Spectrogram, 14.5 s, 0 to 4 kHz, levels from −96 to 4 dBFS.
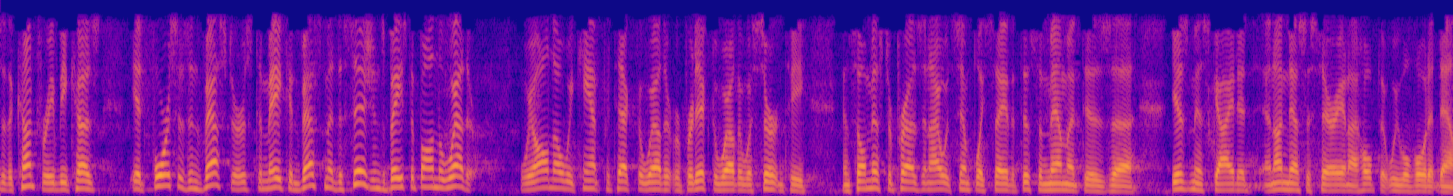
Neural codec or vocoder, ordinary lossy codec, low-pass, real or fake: codec, 16 kHz, 4 kbps, X-Codec, HuBERT features, trained on LibriSpeech; MP3, 32 kbps; 3.6 kHz; fake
